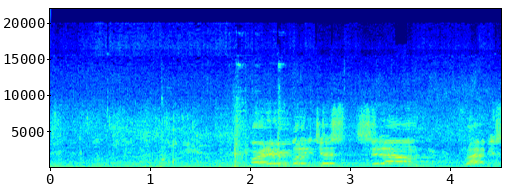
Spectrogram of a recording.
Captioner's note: wind blowing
